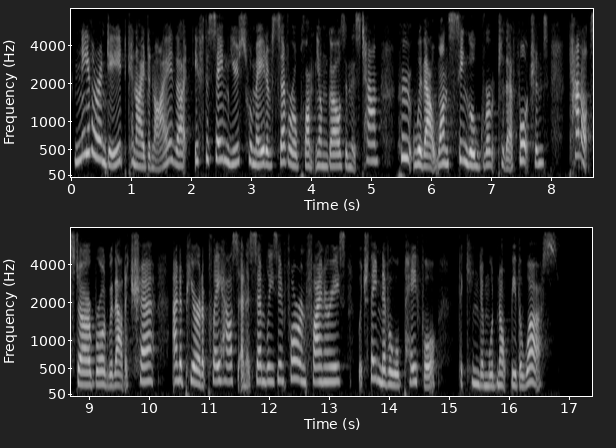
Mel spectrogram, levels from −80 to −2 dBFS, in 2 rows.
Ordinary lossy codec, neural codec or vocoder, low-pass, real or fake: Opus, 32 kbps; none; 7.2 kHz; real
